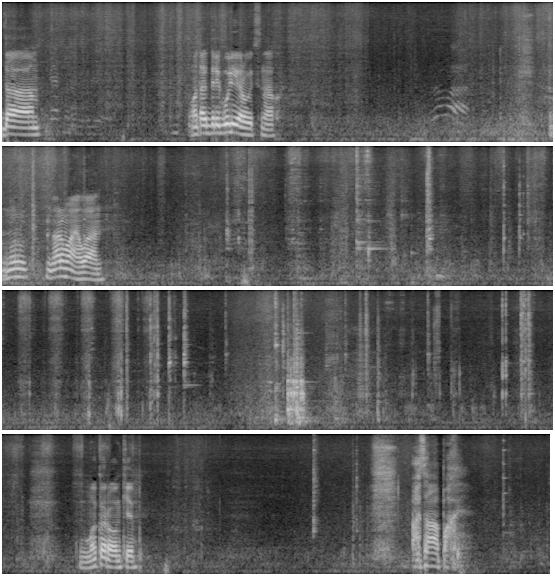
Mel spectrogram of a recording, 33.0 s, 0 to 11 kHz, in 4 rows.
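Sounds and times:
rustling scrape: 0.1s - 28.0s.

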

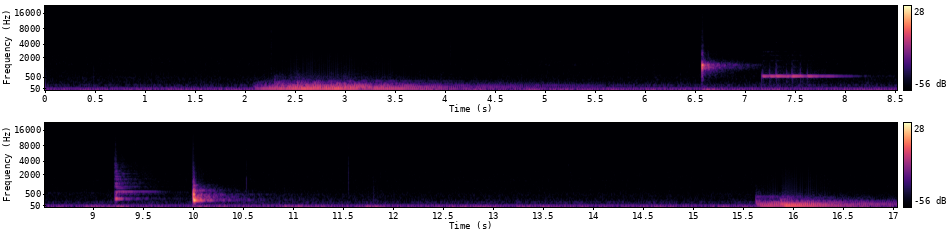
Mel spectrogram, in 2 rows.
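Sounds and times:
sharp struck notes: 15.6s - 17.0s.

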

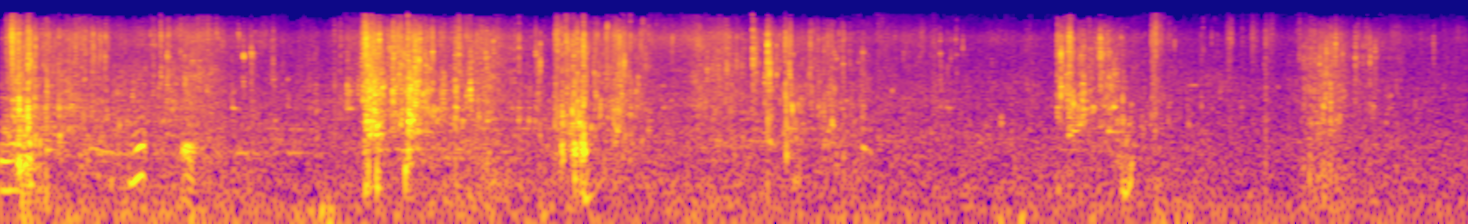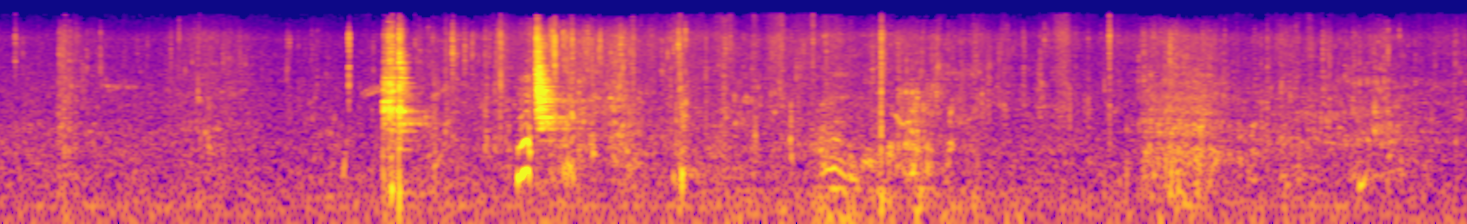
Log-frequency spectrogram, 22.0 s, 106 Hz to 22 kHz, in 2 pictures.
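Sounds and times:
fish splashing in water: 0.0s - 6.5s.

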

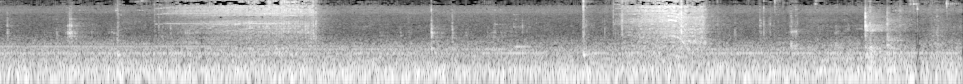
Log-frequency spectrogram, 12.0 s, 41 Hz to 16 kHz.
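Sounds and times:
cordless drill driving screw: 7.7s - 8.9s.

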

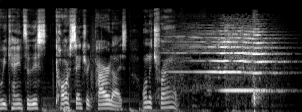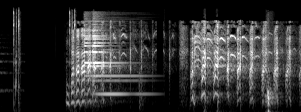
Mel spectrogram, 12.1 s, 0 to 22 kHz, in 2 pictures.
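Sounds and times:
high-pitched laughing sound effect: 7.4s - 12.0s.

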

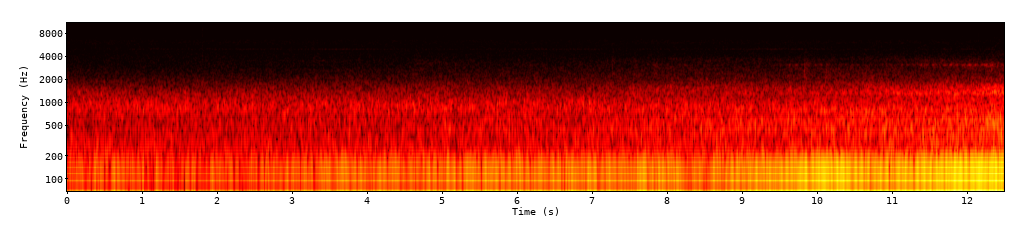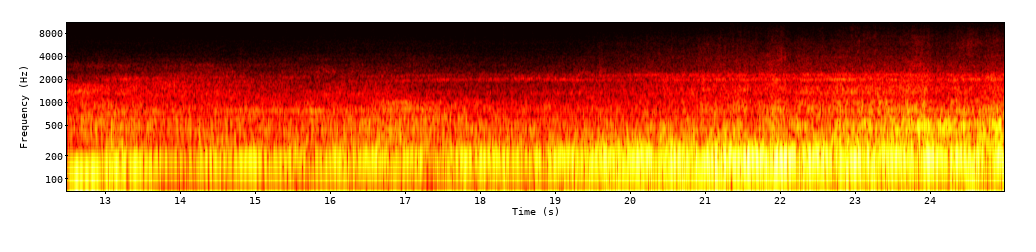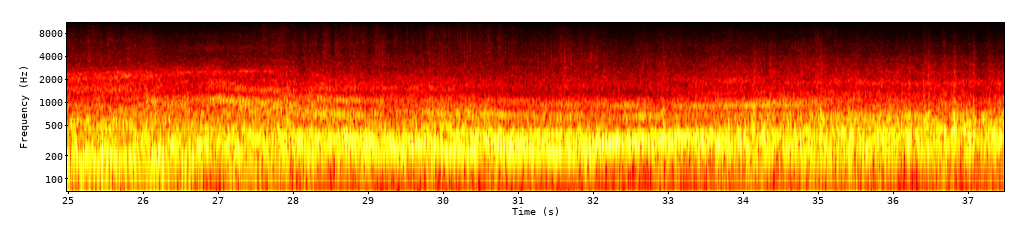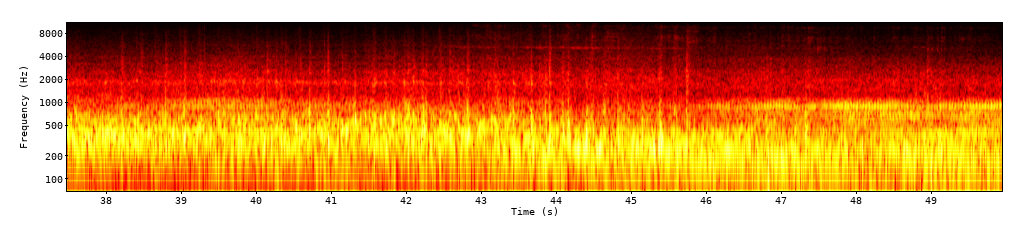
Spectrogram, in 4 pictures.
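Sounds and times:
diesel locomotive passing: 0.0s - 49.9s
coaches clattering over rail joints: 33.7s - 49.9s.

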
